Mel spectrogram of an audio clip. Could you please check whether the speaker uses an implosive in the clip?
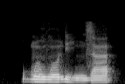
yes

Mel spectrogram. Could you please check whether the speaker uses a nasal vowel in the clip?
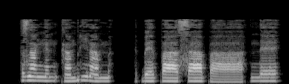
yes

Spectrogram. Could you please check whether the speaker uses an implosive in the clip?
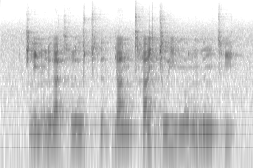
no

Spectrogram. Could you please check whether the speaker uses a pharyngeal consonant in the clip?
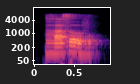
no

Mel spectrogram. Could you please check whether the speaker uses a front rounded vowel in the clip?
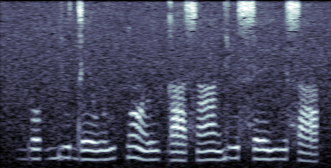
no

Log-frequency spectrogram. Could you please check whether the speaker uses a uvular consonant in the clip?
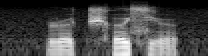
no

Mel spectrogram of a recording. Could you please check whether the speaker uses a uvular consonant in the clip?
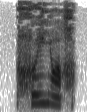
yes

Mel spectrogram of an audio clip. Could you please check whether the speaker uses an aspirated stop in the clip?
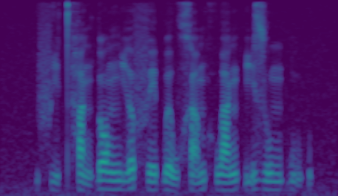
yes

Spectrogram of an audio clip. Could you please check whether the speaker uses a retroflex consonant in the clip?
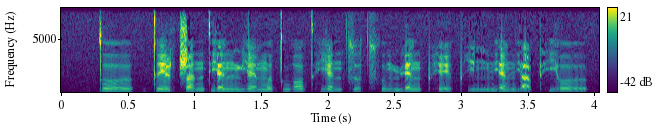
yes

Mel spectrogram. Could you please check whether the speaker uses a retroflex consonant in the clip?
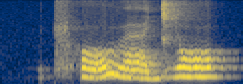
yes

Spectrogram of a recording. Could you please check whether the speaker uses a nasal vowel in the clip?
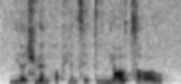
no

